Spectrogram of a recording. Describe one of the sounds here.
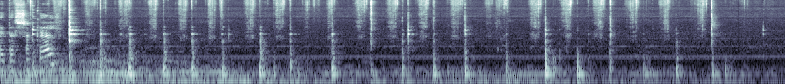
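A knife cuts through a soft banana with quick, light taps.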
